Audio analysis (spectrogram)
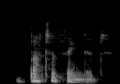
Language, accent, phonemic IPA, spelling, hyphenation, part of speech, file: English, Southern England, /ˈbʌtəˌfɪŋɡəd/, butterfingered, but‧ter‧fing‧ered, adjective, LL-Q1860 (eng)-butterfingered.wav
- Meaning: Prone to dropping things; clumsy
